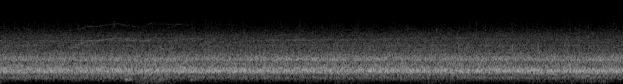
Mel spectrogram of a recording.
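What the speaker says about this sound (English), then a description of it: "Crowd making it tough for Kaminsky" A stadium crowd at a North Dakota at Kansas State college football game, a steady, dense roar from thousands of fans that holds constant without breaks.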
